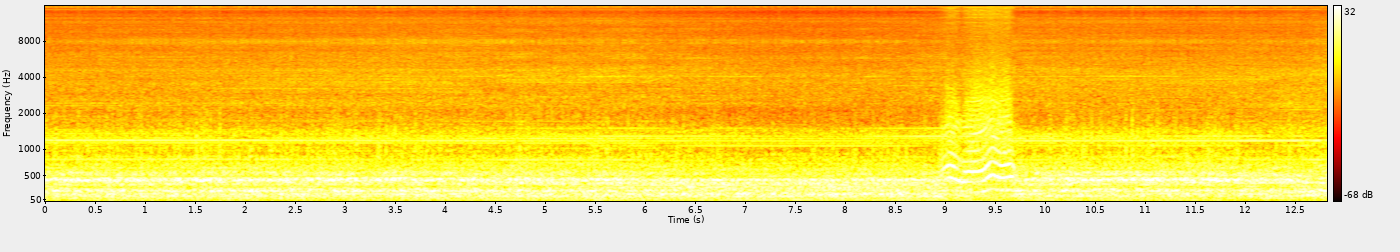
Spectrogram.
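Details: Kerosene forced-air shop heater with previously seized fan freed up: steady roaring burner with even fan hum, no knocks or rattles; heater firing and running smoothly after hesitant start.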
